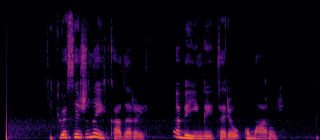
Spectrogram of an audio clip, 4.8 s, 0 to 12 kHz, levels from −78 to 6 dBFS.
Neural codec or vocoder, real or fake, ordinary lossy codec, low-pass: none; real; MP3, 96 kbps; 10.8 kHz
